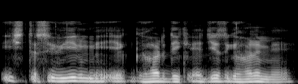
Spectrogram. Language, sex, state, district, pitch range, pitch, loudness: Hindi, male, Bihar, Patna, 130-145 Hz, 135 Hz, -15 LUFS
